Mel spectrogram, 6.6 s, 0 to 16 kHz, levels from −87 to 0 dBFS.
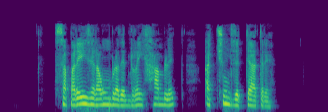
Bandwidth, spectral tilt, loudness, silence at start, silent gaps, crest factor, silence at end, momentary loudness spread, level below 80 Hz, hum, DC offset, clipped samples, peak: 8.2 kHz; -4.5 dB/octave; -17 LUFS; 1.1 s; 4.02-4.10 s; 18 dB; 1.15 s; 11 LU; -56 dBFS; none; under 0.1%; under 0.1%; -2 dBFS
